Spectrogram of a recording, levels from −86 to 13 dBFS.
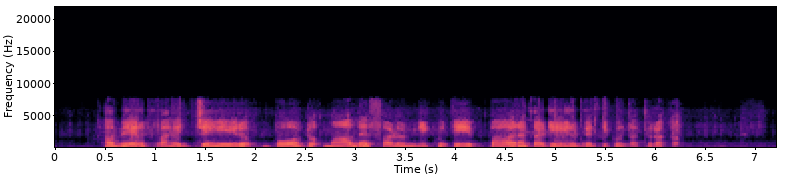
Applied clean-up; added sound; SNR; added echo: neural separator model SepFormer DNS4.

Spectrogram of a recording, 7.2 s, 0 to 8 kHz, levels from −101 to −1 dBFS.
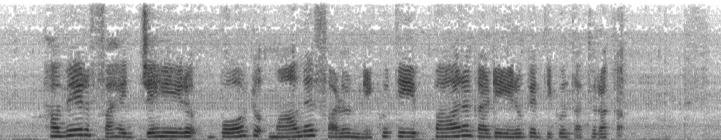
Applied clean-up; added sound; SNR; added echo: none; none; none; none.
